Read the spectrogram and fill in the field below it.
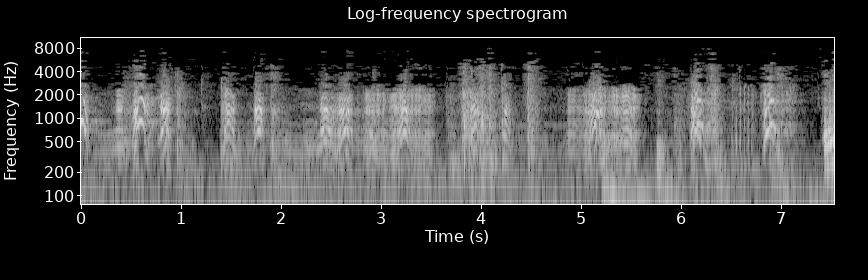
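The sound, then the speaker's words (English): A dog barks in quick bursts, mixing sharp yaps with high, drawn-out whimpers in an agitated, nearly continuous string for several seconds. “Are you sure the dog don't bite?”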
